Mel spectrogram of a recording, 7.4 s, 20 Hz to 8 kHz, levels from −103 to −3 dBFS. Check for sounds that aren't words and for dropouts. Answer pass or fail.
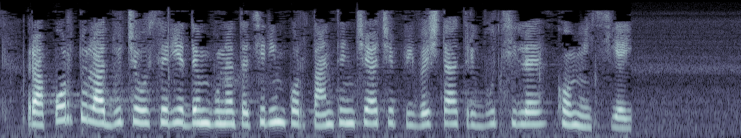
pass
